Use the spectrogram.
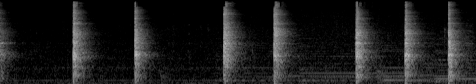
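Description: A rear suspension part from a 1973 Corvette convertible is slammed onto the ground seven times, each a sharp, loud metallic bang with a short ringing decay, spaced irregularly about half a second to a second apart.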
